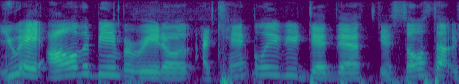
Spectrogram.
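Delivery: angry, scolding mom rant, on a tear. Retelling mom's angry rant about the burritos: imitating mom ranting. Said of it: "she's just on this line".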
